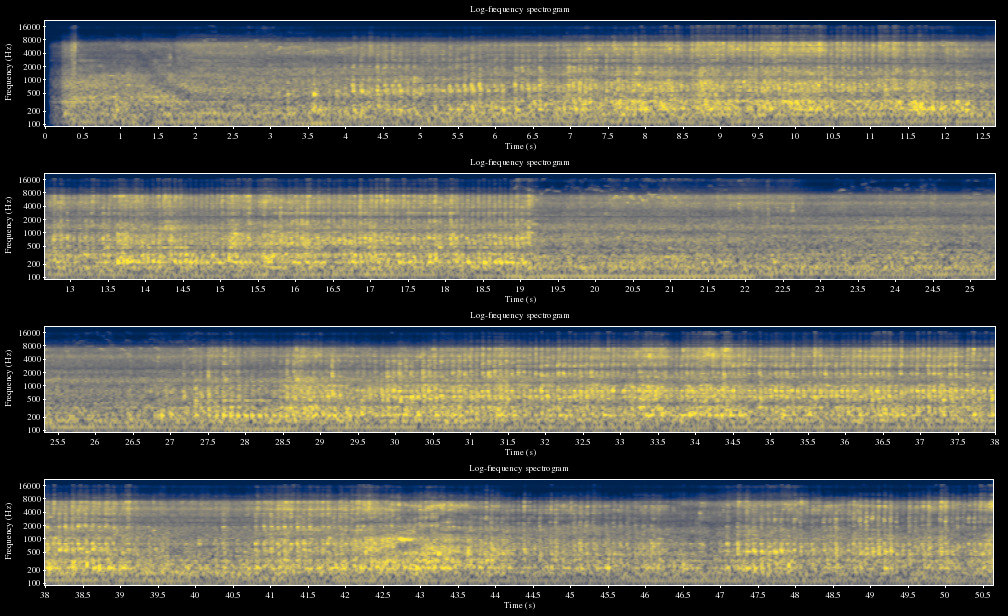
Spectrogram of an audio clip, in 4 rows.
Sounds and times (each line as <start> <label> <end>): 0.0 Men and machines at work on a road 50.6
